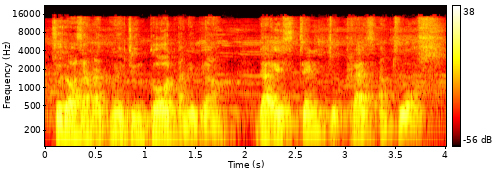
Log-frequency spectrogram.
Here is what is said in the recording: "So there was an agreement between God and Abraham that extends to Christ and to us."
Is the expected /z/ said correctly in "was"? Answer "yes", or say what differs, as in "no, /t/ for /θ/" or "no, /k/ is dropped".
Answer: no, /s/ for /z/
